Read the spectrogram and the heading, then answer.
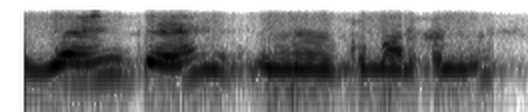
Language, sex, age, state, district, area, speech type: Hindi, male, 60+, Bihar, Madhepura, urban, conversation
